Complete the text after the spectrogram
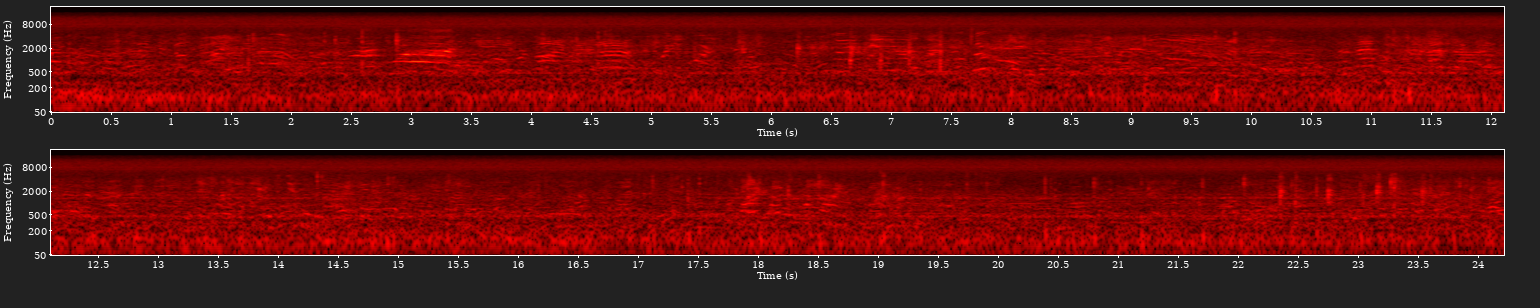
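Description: Young players and onlookers shout and call out across an open outdoor field, heard from a distance.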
